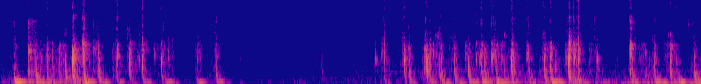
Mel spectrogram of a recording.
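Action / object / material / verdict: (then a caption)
tap / plastic mechanical keyboard / plastic / none. Fast, dense fingertip typing on a compact mechanical keyboard with a white plastic case and plastic cat keycaps. It makes quick, clacky keystrokes with a low thump under each press and very short decay. One burst of typing comes first, then a brief pause of near silence, then the typing picks up again.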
